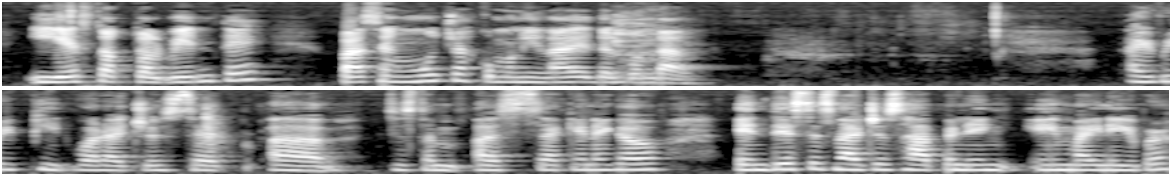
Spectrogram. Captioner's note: speaking spanish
